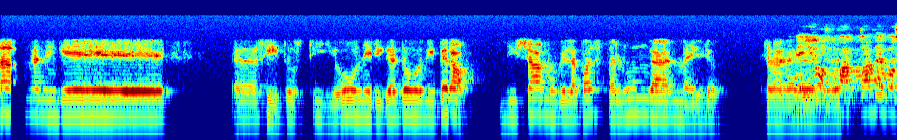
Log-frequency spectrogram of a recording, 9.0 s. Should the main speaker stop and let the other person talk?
Yes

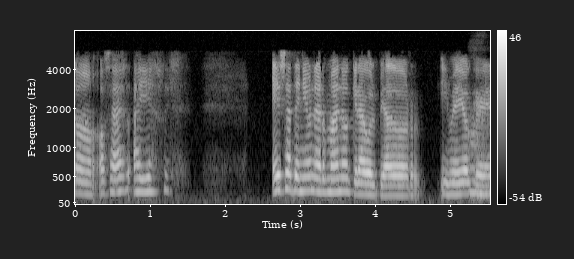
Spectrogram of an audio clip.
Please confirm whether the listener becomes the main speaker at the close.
No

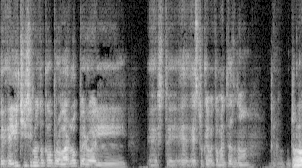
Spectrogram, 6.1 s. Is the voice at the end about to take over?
Yes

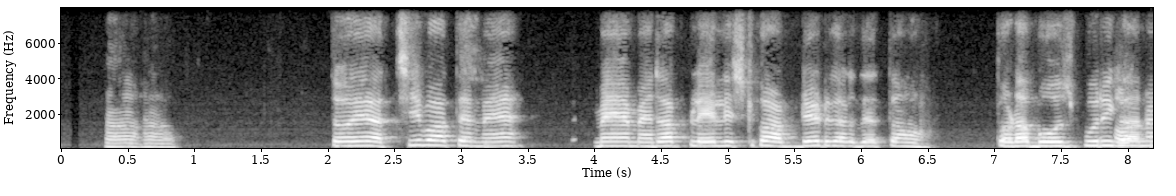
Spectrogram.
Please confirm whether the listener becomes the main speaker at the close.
Yes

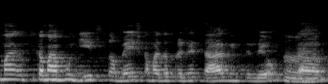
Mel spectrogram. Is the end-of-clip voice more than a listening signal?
Yes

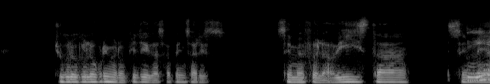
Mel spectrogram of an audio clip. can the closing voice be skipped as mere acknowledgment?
No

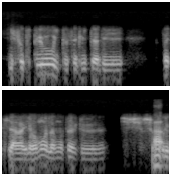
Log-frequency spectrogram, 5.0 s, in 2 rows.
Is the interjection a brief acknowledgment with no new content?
Yes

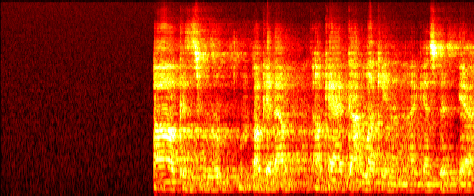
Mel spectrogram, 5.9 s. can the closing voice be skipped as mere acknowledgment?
No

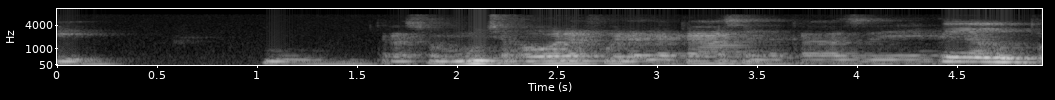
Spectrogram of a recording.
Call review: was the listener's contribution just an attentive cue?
No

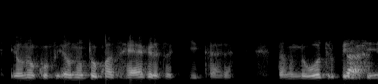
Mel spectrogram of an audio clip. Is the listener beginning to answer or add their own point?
Yes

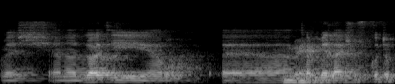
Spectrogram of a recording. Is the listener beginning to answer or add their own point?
No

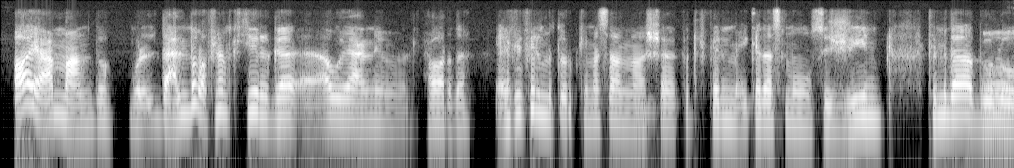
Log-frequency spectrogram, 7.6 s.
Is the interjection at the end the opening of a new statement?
Yes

